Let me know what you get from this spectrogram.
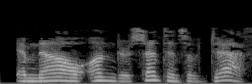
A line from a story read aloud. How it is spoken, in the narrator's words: he cried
